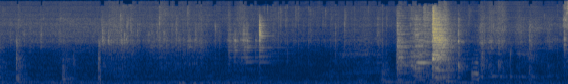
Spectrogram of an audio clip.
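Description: Fried peanuts being stirred into a flattened rice (poha) mixture in a pan, giving close scraping and clinking of a spoon against metal with soft rustling, sharper and louder toward the end, no talking.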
